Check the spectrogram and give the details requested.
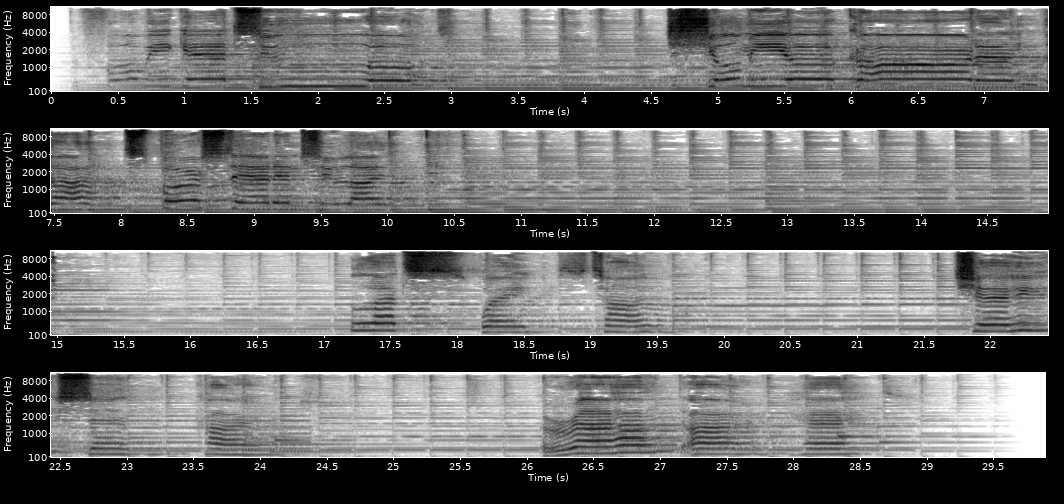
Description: (acoustic)

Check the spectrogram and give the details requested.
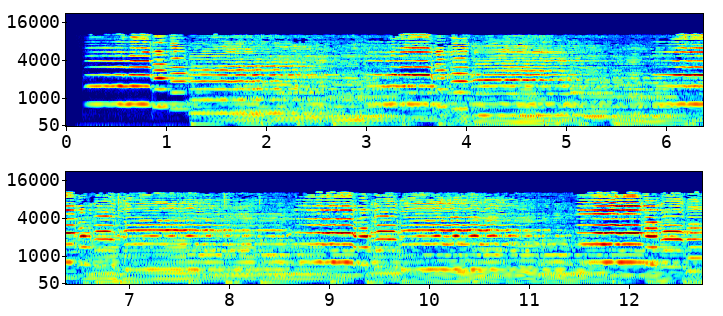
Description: String Quartet

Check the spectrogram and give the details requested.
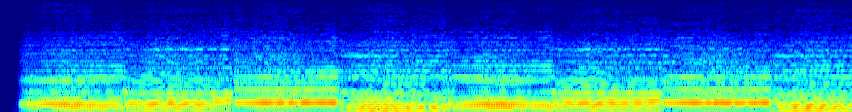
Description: String Quartet

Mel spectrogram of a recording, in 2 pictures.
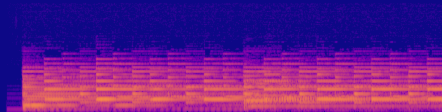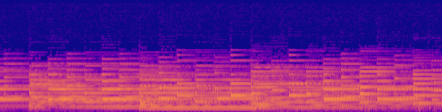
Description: Moonlight Sonata (piano)

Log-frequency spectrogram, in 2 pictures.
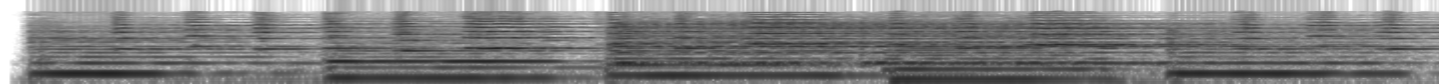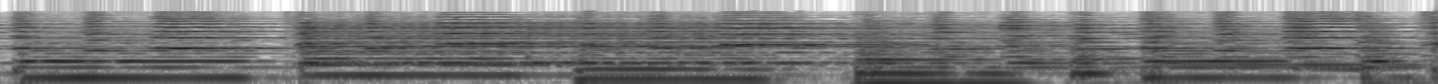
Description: String Quartet

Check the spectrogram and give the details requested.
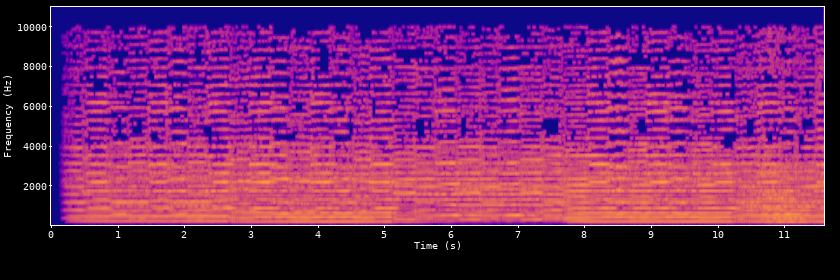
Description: String Quartet

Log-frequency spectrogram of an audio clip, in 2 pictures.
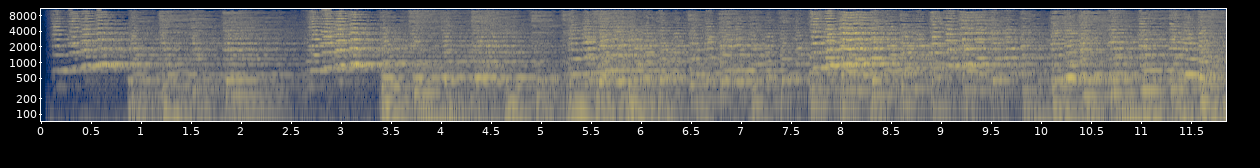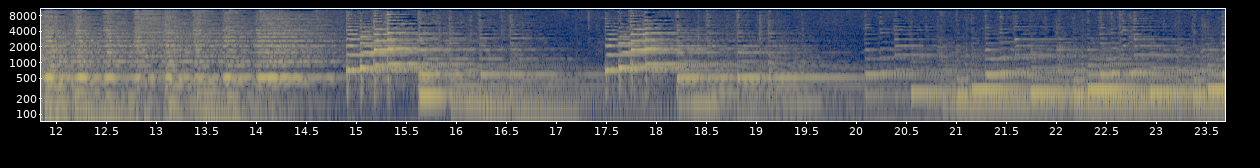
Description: Harp Concerto In B Flat Major

